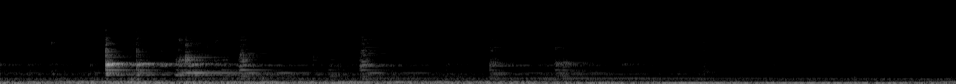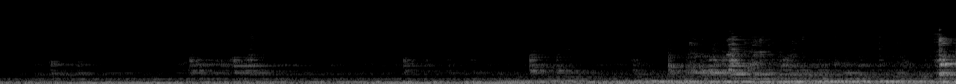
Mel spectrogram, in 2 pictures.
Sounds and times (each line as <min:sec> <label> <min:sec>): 0:00.0 metallic constructions on abandoned water tower 0:19.1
